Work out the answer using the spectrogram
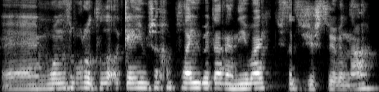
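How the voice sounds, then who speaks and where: A man's voice: on the high side, steady tone, quick pace. A male stream host giving live, mocking commentary, laughing, swearing and muttering asides as he goes. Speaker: channel host.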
